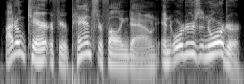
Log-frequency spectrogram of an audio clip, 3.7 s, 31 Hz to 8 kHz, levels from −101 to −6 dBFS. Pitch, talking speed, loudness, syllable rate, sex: 150 Hz, 215 wpm, -18 LUFS, 5.0 syllables/s, male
